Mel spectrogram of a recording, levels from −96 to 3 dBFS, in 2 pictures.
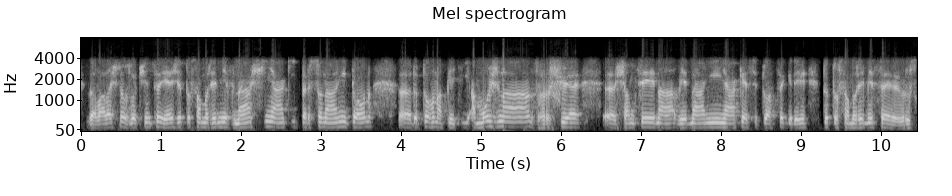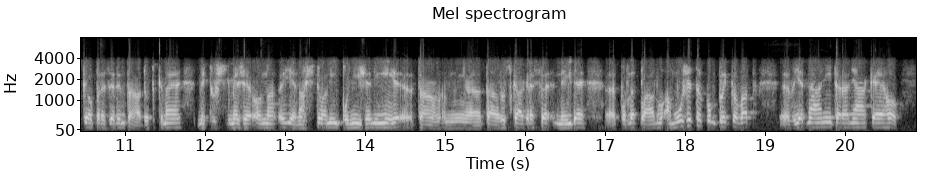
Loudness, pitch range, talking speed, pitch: -21 LUFS, 135-155 Hz, 140 wpm, 140 Hz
